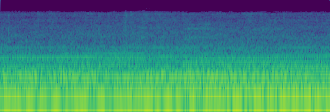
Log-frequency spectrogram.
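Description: A steady, loud engine rumble of an Omnitrans bus drones throughout, a low humming vibration with a constant tone, like sitting inside a moving vehicle. No one speaks.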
